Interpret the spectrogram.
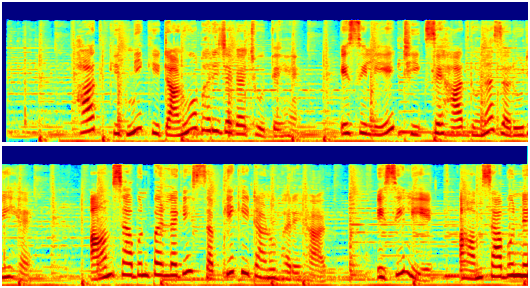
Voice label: hindi, female voice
